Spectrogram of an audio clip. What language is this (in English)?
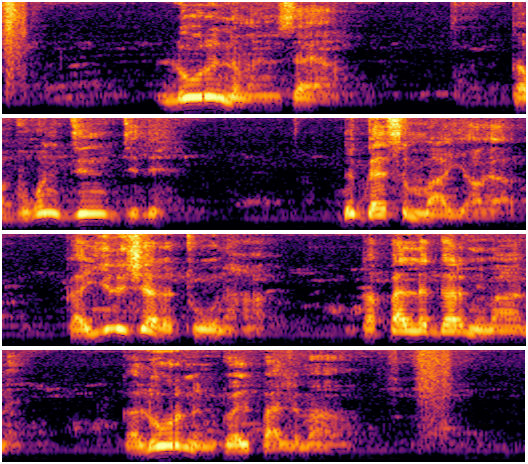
Dagbani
